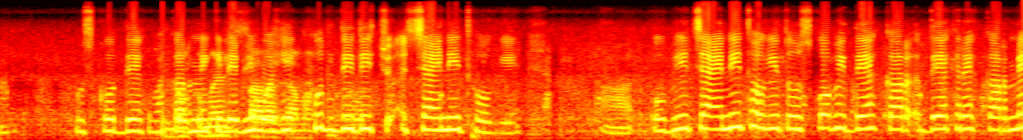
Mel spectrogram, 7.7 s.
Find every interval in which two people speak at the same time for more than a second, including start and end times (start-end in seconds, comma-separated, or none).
1.3-3.0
